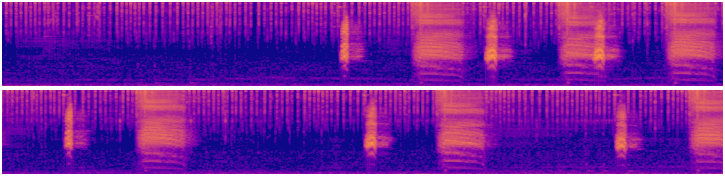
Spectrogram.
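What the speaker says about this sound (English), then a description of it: "All right, well, my crow is crowing." Crow in the puzzle game Tick Tock: A Tale for Two, cawing repeatedly in harsh, separate calls spaced a second or two apart, fairly close and alone over a quiet hum.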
